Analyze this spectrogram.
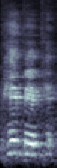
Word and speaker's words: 패배: 그 다음에 저 밑에는 제가 패배, 변셋이 이렇게 썼는데 이거는 이 패 다음에 이 북이 나오면 원래는 이게 북녘국자인데 패라는 글자 다음에 나올 때는 배라고 읽습니다. 이걸 패북 이렇게 읽으면 안 되고요.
